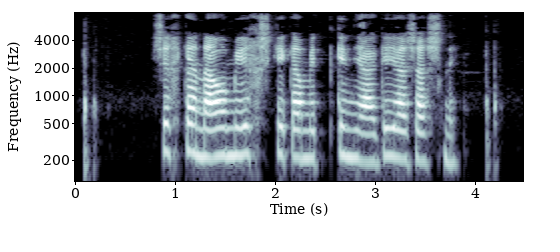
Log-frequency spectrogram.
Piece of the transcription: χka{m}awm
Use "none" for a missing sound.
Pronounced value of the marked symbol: n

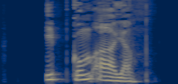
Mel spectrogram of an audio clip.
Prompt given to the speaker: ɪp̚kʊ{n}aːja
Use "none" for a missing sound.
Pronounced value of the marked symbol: m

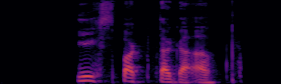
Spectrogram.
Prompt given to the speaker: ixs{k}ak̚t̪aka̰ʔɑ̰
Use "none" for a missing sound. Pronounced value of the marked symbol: p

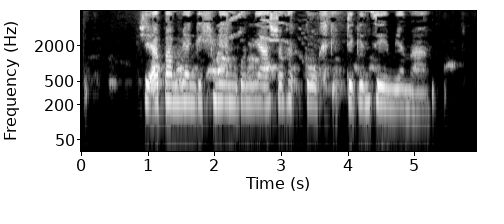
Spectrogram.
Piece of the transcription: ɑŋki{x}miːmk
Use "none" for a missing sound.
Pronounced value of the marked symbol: x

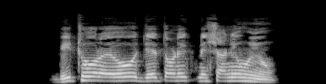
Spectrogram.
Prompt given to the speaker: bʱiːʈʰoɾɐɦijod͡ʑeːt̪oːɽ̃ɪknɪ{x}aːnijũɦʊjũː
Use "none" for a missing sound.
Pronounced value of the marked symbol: ʃ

